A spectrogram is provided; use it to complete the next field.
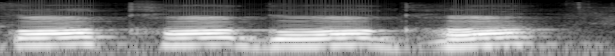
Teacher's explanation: तो जो क वर्ग है उसका उच्चारण हम कंठ से करते हैं। जहां क, ख, ग, घ बोल करके देखिए तो आपके गले से आवाज आएगी। जिसको कंठ बोलते हैं।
